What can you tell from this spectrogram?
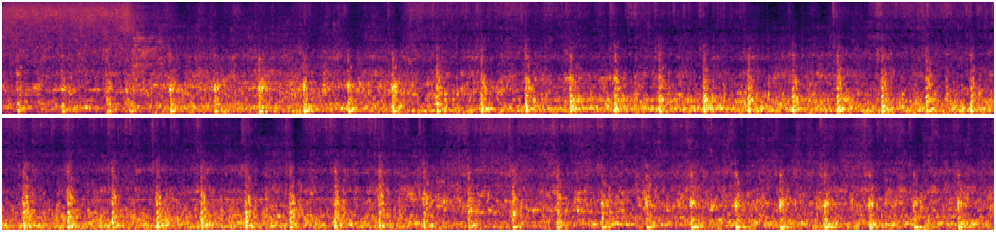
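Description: Multi-station blanking and cupping press running at speed, punching cartridge cups from metal strip with a regular clatter of about one and a half strokes a second. A hiss sits over the first two seconds.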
